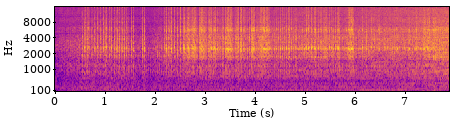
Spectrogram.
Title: Toyota Prado 2004 1GR-FE engine, knocking noise, FAULTY vvti unit.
